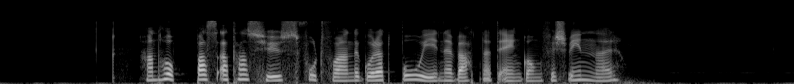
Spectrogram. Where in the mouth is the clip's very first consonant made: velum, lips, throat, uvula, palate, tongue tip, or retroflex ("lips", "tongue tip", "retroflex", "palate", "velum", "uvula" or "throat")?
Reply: throat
